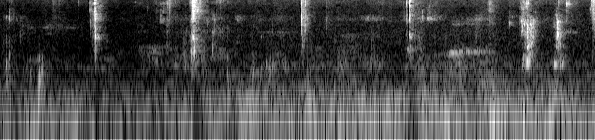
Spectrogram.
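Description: A person chewing a mouthful of food close to the microphone, with wet smacks and sharp mouth clicks coming at irregular intervals, about one a second.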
